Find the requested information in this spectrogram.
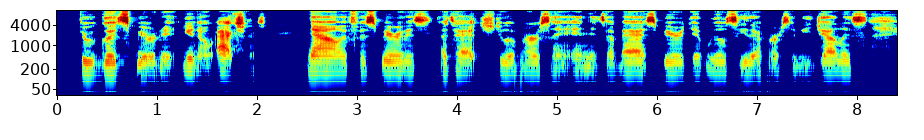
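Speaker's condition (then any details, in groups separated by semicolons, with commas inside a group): No condition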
